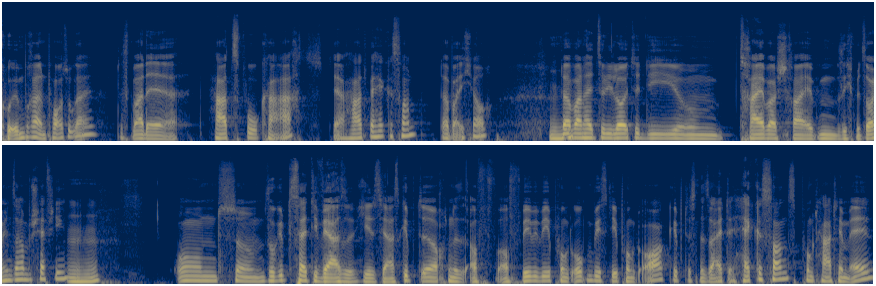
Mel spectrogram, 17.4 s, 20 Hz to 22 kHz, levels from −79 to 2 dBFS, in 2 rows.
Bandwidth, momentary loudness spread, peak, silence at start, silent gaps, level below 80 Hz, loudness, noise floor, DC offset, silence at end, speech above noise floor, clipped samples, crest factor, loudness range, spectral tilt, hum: 14 kHz; 9 LU; -8 dBFS; 0 s; none; -46 dBFS; -26 LUFS; -57 dBFS; under 0.1%; 0 s; 32 dB; under 0.1%; 18 dB; 4 LU; -7 dB/octave; none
